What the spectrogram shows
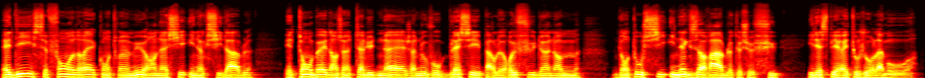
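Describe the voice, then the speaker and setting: A man reading a novel aloud as a narrator, in a measured, steady storytelling manner. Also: lowish voice. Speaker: audiobook narrator. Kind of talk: scripted narration.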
